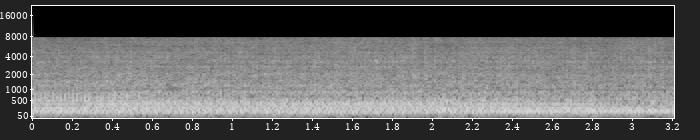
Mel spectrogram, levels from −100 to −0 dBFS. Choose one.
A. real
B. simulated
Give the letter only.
B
